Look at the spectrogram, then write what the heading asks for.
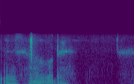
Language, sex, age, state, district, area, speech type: Assamese, male, 45-60, Assam, Tinsukia, rural, conversation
